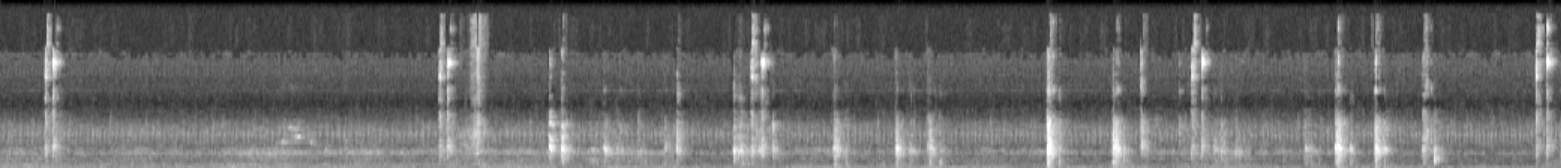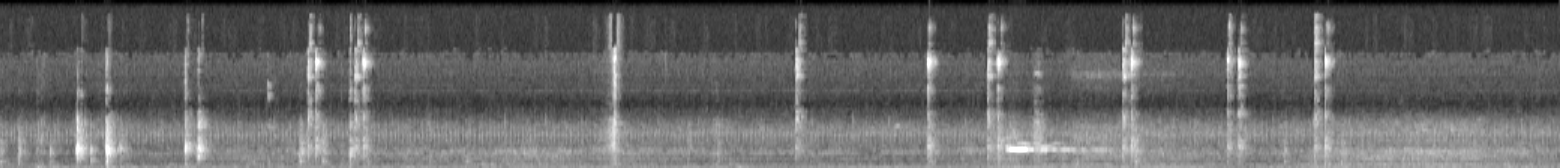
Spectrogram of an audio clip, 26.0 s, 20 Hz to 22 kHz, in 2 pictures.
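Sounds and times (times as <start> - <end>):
low steady hum: 0.0 - 26.0
computer keyboard typing: 0.3 - 0.6, 3.6 - 8.0, 8.6 - 12.1, 12.8 - 16.2, 20.7 - 21.5, 22.3 - 22.6, 23.2 - 24.2.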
